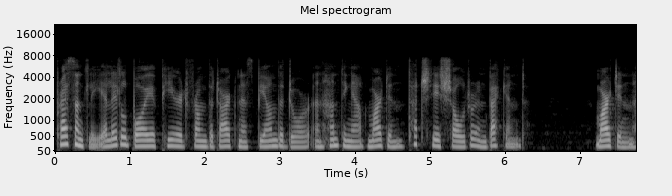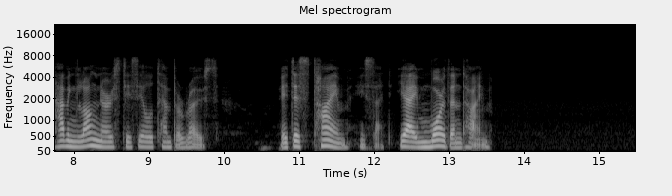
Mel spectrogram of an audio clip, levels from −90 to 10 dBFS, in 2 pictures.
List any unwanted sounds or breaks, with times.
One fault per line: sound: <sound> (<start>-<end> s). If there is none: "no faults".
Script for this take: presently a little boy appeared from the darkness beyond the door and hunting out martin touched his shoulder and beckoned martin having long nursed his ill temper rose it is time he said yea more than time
no faults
